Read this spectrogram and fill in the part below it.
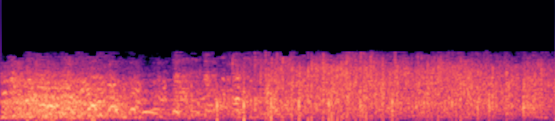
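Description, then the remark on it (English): An audience breaks into a round of applause, a dense crackle of many hands clapping that starts strongest and settles into a steady patter for several seconds. “Having elicited a round of applause, you get a mark”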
